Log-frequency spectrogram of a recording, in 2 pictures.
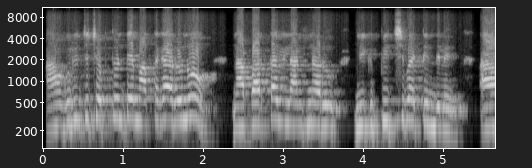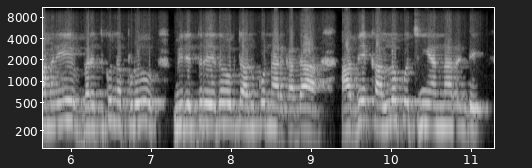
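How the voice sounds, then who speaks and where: A woman's voice: fairly high pitch, steady tone, a little fast. A woman earnestly recounting her personal religious testimony, speaking in a heartfelt storytelling manner and often addressing her listeners politely. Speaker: church member giving testimony. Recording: echoey room.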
